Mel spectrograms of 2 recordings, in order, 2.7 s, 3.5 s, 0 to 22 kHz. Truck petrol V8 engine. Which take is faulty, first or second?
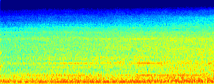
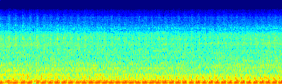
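first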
